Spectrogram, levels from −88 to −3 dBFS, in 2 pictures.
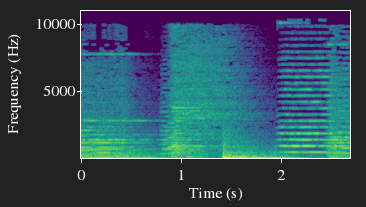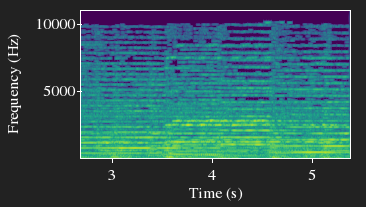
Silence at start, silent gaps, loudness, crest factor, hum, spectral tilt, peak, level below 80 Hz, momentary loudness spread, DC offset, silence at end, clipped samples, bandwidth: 0 s; none; -17 LUFS; 16 dB; none; -4 dB/octave; -2 dBFS; -24 dBFS; 8 LU; under 0.1%; 0 s; under 0.1%; 11 kHz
